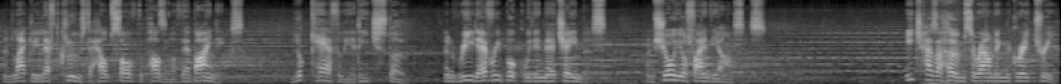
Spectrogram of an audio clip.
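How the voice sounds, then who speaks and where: An actor playing an earnest elf leader in a video game, giving measured, solemn instructions with urgency. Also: male voice, a little high, close to an everyday voice. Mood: calm, instructing. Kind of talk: video game quest dialogue.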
